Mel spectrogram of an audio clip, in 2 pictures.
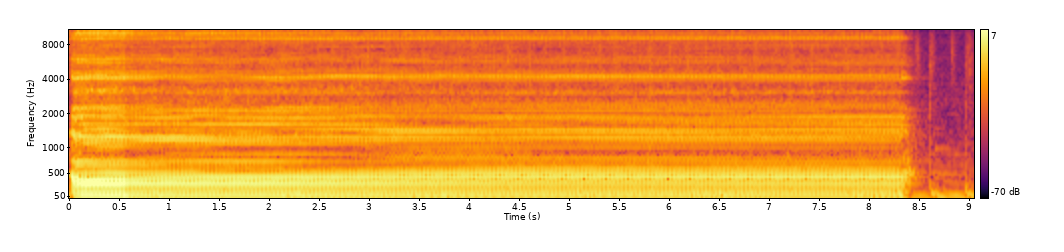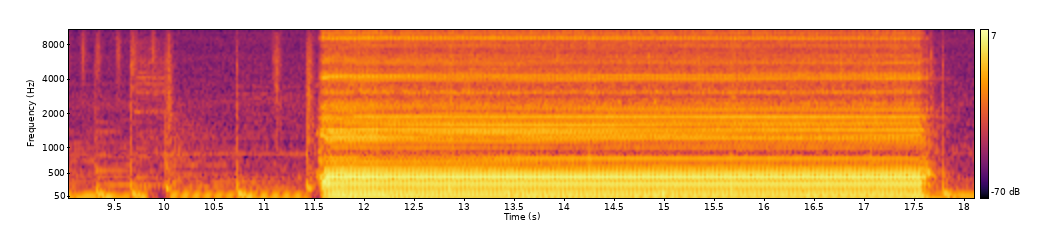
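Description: Fanttik X9 Ultra portable pump inflating a 20 by 4 inch e-moped tire, a loud, steady, close motor drone running for about eight seconds, a short pause with small clicks, then the same drone resuming until the end.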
